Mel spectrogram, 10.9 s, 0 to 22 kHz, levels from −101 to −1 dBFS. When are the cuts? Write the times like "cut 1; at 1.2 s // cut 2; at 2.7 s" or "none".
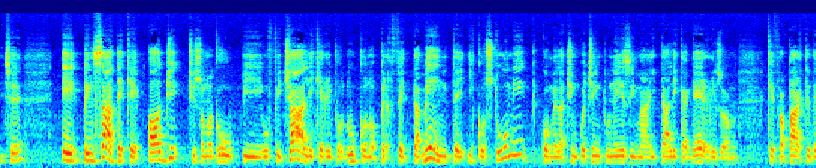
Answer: cut 1; at 1.9 s // cut 2; at 2.8 s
